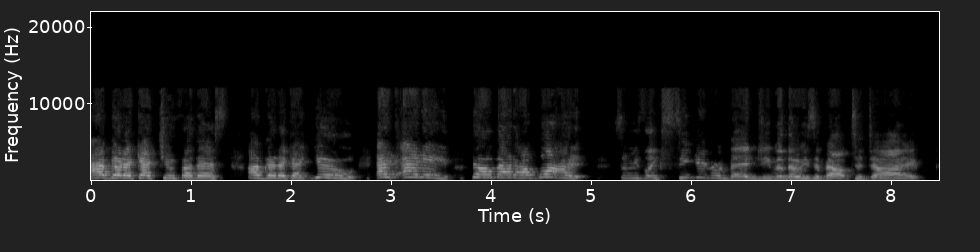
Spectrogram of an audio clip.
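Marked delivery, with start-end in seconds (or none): 0.0-4.9 put-on high, raised, vengeful screaming. Retelling a film scene where a bleeding man threatens revenge: imitating Ray screaming. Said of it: "he's just screaming, like".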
